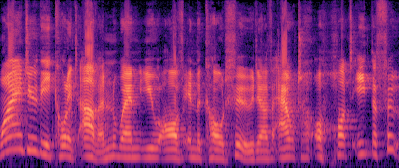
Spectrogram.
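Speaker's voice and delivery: pitiful, pathetic, squeaky, squealy alien creature voice. Prompted by someone else, the speaker tries the line in a pathetic, squealy alien voice. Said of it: "squealy alien voice".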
